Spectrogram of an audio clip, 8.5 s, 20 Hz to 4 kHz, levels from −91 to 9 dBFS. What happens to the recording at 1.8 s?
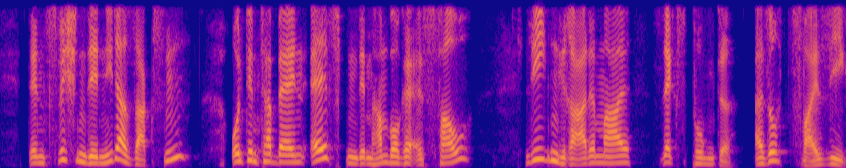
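Nothing goes wrong at 1.8 s: the audio is intact there, carrying only the narrow telephone bandwidth and usual coding noise of the call path it came through.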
